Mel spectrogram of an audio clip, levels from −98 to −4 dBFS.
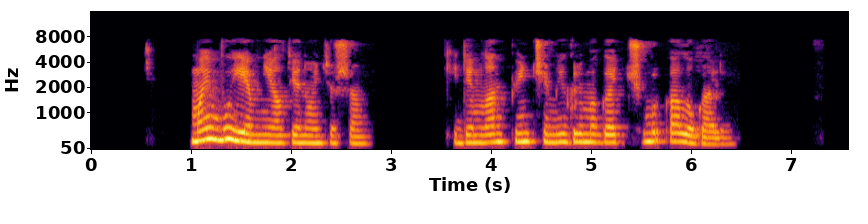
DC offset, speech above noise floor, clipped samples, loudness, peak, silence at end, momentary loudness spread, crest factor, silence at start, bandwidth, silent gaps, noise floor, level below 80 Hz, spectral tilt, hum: under 0.1%; over 74 dB; under 0.1%; -16 LUFS; -2 dBFS; 1.15 s; 14 LU; 16 dB; 0.55 s; 7.8 kHz; none; under -90 dBFS; -60 dBFS; -5 dB/octave; none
